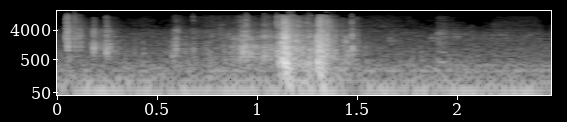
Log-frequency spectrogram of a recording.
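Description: Light clicks and then a short cluster of sharper clacks of hard plastic being handled: a clear plastic compartment box and a plastic dice tray, with a die picked up from the tray.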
